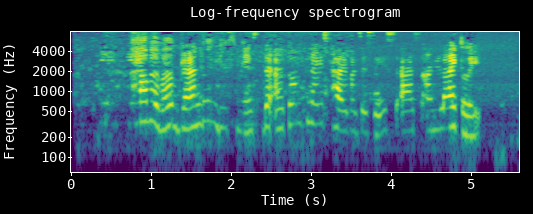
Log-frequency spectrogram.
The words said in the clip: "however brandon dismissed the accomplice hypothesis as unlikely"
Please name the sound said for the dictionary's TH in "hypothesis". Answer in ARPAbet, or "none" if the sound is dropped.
T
